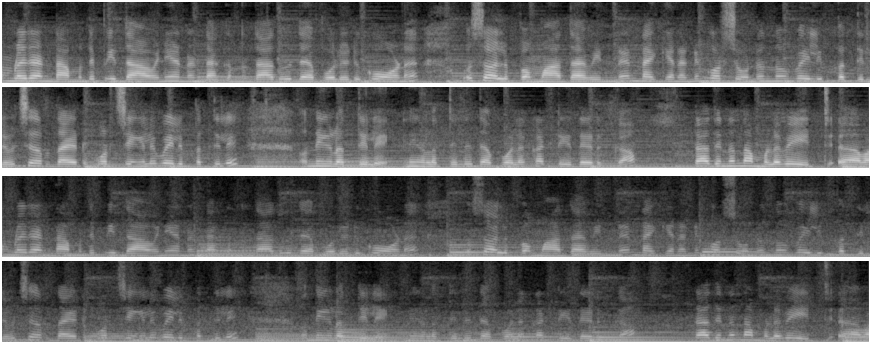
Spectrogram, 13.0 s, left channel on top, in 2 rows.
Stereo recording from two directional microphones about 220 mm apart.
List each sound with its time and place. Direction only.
0.1 s a woman's voice: 20° left (ahead or behind)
